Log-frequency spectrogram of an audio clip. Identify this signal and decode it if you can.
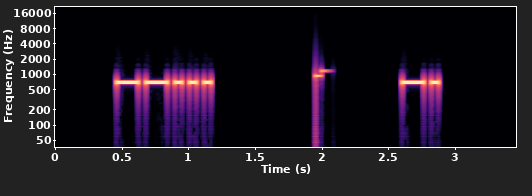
Morse code, heard as a keyed tone, about 22 wpm, 700 Hz. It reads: 7 N
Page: This rapid-fire timing is geared to push your ICR (Instant Character Recognition) skills.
